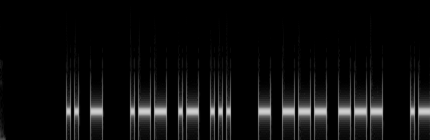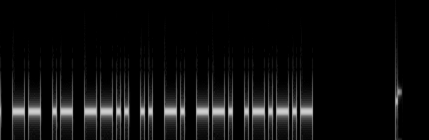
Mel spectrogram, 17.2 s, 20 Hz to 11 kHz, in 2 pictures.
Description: Morse code, heard as a keyed tone, about 15 wpm, 700 Hz. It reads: IT WAS TOO AMAZING.
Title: Sentences from Top 1500 Words 15wpm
